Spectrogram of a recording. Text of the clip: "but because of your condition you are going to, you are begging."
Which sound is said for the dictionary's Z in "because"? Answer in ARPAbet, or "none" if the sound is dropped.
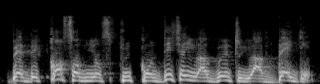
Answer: S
